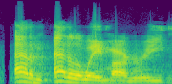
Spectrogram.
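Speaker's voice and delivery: put-on angry, cross, irritated, forceful delivery. Retelling a dinner cutscene, a character getting angry: imitating angry Jack. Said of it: "he's getting all pissed off".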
